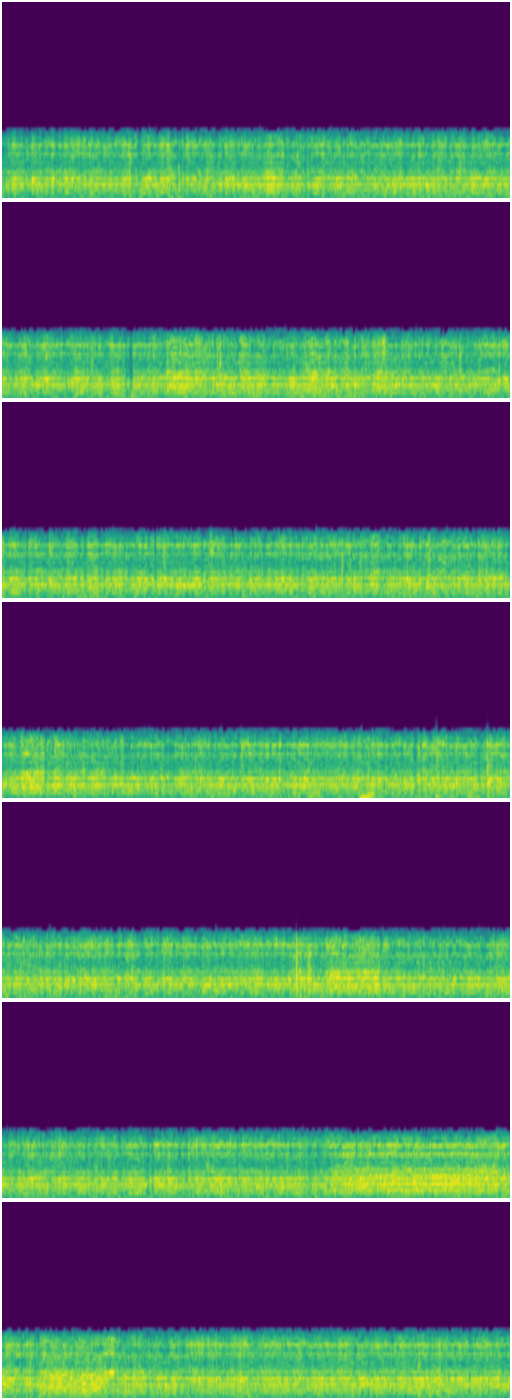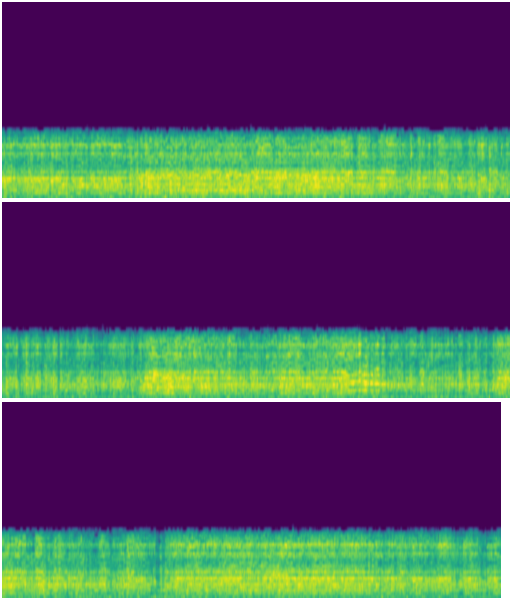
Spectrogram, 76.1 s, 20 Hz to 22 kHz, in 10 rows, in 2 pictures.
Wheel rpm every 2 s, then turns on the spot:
210, 210, 210, 210, 210, 210, 210, 210, 210, 210, 200, 210, 210, 210, 210, 210, 210, 210, 210, 210, 210, 200, 200, 200, 210, 210, 210, 200, 200, 200, 200, 200, 200, 220, 210, 200, 210, 200.
none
